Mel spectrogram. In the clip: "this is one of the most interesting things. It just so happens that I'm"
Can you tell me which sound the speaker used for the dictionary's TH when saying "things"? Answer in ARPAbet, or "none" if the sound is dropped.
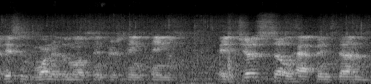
TH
